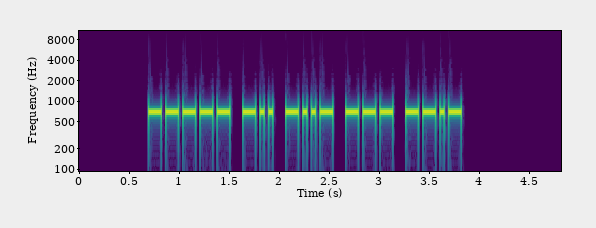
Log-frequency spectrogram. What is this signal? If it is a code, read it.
Morse code, heard as a keyed tone, about 28 wpm, 690 Hz. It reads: 0DXOQ
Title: Code Groups - 5 Letter:Numbers - 28wpm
